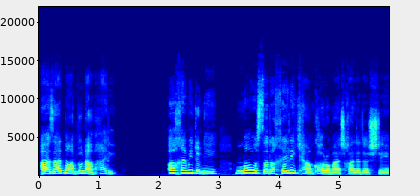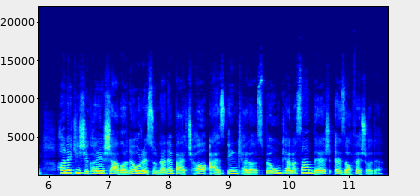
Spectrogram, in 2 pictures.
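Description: A woman's voice: fairly high pitch, close to an everyday voice. A woman doing a smug vain wizard teacher. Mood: self-satisfied.

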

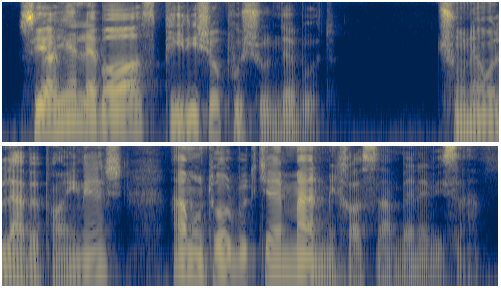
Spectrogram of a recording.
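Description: A man narrating a literary short story in a calm, measured, subdued way. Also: fairly low pitch.

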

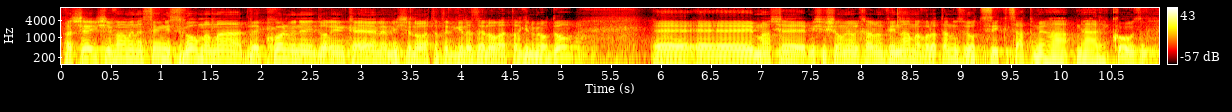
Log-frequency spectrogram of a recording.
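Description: A man giving a recorded Torah lesson, speaking haltingly with many drawn-out filler sounds. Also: medium pitch, darkish tone. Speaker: Torah teacher.

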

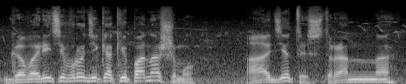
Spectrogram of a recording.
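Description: Guy acting suspicious tsarist soldier, folksy barked orders, animated pitch, radio drama with noise behind. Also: moderate pace, close to an everyday voice. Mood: stern, suspicious. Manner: barking orders, folksy old-fashioned speech. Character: gruff, suspicious soldier of Peter the Great's guard.

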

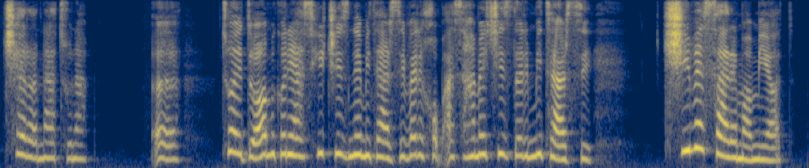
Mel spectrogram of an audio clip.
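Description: A woman reading the part of a frightened young woman in a radio story, her lines high and agitated. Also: expressive. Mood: despairing. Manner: high-pitched and agitated, rising to cries.

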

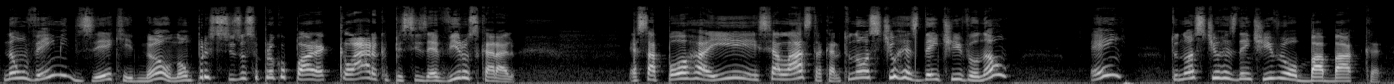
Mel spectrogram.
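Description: A man's voice: very high-pitched, big pitch swings, moderate pace, fairly bright tone. A young man with a stuffy nose, hosting a crude, self-mocking comedy podcast rant. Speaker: podcast host.

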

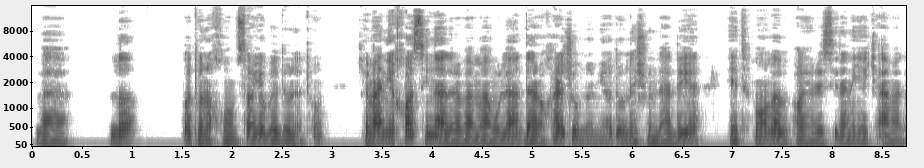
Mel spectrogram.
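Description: Male podcast tutor, mid-pitched, patient explainer, slows down for repeats. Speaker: Chinese language teacher. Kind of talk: podcast language lesson.

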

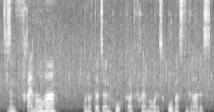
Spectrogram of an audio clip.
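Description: A man's voice: on the low side, level tone, brisk, creaky, darkish tone, a little hiss or hum. A man voicing an indignant young woman scientist in an audiobook, speaking raised and insistent. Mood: pressing. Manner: raised, insistent, stumbles when upset. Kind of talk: audiobook character reading.

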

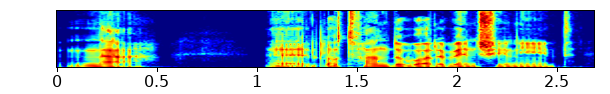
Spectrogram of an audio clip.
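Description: A man voicing a stern, anxious male Roman governor who questions in a hoarse, measured, formal way. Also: rumbling low, expressive, warm tone, no echo, studio quality, exaggerated voice.

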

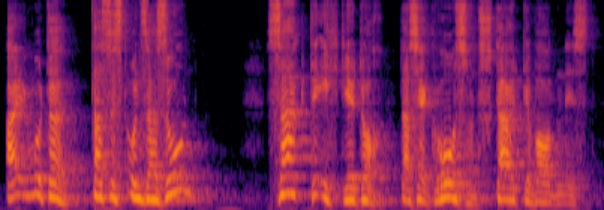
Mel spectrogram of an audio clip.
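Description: A man's voice: fairly high pitch, expressive, measured pace, a bit bright. An actor playing a farmer who is the father of a giant son, in a radio play. He talks in an insistent, matter-of-fact way. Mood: resigned.

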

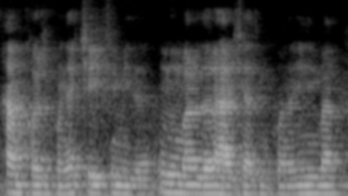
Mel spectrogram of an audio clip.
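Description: A man hosting a casual group talk on personal growth, animated and emphatic, often asking rhetorical questions. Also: medium pitch. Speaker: host leading a group discussion. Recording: echoey room, far from the mic, faint noise.

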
